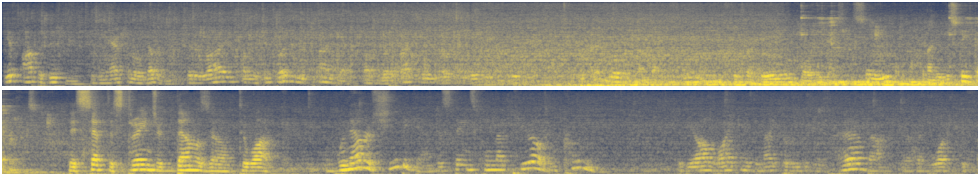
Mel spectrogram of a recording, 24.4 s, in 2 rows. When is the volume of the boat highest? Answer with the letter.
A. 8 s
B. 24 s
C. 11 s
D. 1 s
C.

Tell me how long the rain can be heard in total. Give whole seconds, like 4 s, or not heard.
24 s.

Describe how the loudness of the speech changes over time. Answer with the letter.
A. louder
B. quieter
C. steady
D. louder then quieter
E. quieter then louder
D.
